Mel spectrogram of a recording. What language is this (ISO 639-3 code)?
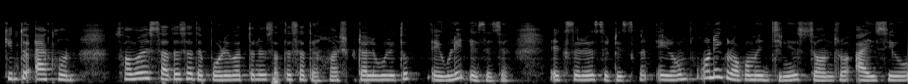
ben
